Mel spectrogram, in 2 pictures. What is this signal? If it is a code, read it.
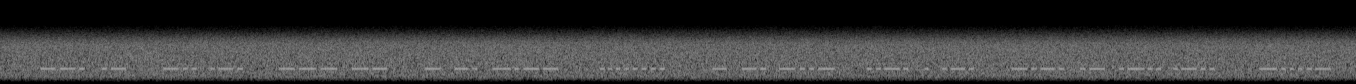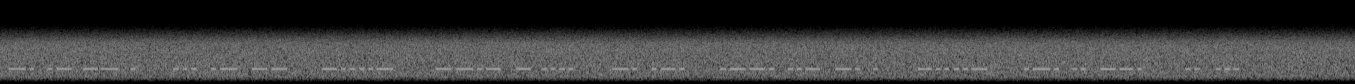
Morse code, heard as a keyed tone, hand-sent with a straight key, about 27 wpm, 730 Hz, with heavy radio static. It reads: GA DR OM TNY <HH> TNX FER CALL - NAME SAM - QTH NR PUNE - RIG IS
